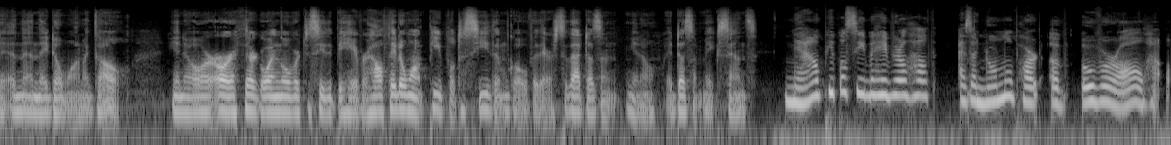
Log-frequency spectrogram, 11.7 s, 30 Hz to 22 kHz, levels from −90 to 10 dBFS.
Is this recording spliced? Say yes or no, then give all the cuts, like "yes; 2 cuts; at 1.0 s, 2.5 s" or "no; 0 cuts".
no; 0 cuts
